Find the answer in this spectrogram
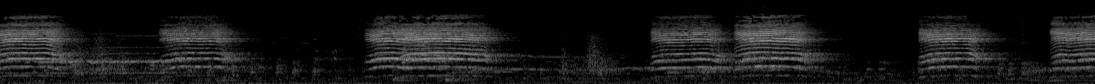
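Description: A young lamb gives a series of high, wavering bleats, each about a second long. The bleats come every second or two with short quiet gaps between them.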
